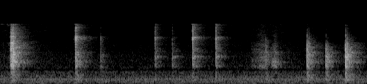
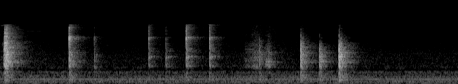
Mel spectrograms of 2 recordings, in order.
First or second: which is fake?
first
